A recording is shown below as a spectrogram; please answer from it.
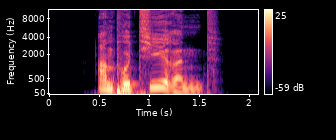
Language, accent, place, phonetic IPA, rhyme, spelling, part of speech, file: German, Germany, Berlin, [ampuˈtiːʁənt], -iːʁənt, amputierend, verb, De-amputierend.ogg
- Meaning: present participle of amputieren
